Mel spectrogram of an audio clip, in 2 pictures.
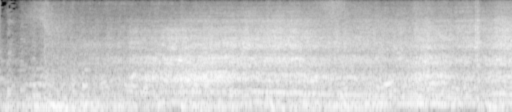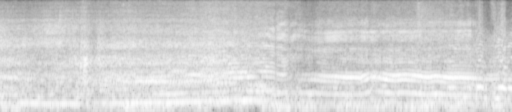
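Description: Fiat Seicento rally car's engine revving hard under full throttle, its pitch climbing for several seconds and dropping sharply at a gear change about ten seconds in, then rising and falling again.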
